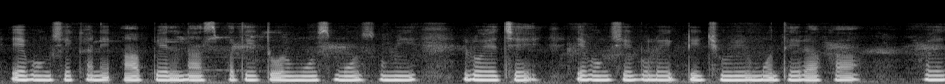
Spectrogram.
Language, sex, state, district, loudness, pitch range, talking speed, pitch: Bengali, female, West Bengal, Kolkata, -13 LUFS, 200-210 Hz, 90 wpm, 200 Hz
